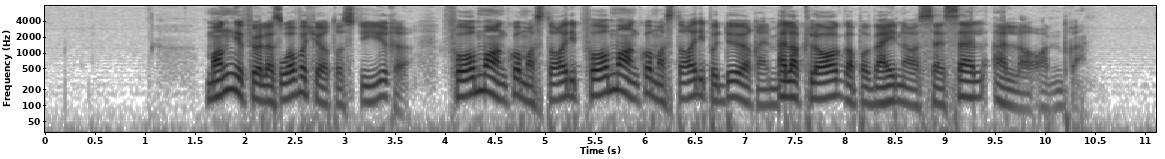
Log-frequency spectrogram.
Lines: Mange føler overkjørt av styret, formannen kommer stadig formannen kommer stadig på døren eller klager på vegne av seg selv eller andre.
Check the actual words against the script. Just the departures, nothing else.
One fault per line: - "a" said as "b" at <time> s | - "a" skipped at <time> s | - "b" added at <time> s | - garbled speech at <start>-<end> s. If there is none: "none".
none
